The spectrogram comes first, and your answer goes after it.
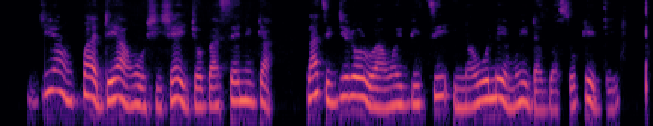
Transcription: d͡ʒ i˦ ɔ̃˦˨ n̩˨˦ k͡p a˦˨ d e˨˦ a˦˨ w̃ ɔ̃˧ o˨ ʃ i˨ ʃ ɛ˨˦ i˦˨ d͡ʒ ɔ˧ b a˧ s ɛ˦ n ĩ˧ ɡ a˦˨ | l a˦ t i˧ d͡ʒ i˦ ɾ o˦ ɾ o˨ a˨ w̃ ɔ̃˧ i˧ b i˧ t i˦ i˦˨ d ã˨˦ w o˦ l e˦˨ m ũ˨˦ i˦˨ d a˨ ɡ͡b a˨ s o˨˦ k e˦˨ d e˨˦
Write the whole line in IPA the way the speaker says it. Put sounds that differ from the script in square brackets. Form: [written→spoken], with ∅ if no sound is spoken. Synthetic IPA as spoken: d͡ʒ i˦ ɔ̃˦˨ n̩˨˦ k͡p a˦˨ d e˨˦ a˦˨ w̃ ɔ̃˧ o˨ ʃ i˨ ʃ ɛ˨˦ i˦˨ d͡ʒ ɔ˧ b a˧ s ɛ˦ n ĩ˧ ɡ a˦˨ | l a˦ t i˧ d͡ʒ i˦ ɾ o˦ ɾ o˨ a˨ w̃ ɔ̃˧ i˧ b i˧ t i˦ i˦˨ [d→n] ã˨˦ w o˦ l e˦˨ m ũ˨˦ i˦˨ d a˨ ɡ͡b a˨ s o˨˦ k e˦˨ d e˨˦

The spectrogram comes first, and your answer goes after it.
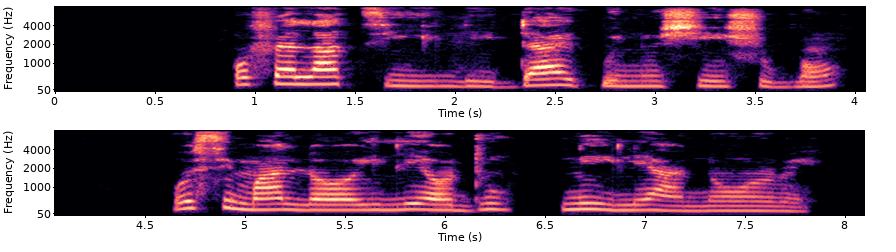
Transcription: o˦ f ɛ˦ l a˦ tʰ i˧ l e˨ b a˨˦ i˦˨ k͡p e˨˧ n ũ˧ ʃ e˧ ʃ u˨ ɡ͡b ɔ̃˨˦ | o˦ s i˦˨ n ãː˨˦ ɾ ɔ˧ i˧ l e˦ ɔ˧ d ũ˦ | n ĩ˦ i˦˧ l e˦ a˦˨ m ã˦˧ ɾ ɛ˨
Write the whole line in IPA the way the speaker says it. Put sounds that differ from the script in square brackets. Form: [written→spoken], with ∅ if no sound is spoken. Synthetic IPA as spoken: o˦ f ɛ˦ l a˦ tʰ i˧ l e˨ [b→d] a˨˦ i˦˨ k͡p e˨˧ n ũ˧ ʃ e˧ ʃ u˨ ɡ͡b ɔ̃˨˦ | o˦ s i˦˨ [n→m] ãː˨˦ [ɾ→l] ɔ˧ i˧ l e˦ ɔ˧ d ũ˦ | n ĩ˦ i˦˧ l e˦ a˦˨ [m→n] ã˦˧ ɾ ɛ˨

